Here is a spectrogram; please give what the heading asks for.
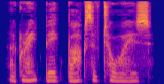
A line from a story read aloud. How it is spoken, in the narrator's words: Suddy whispered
